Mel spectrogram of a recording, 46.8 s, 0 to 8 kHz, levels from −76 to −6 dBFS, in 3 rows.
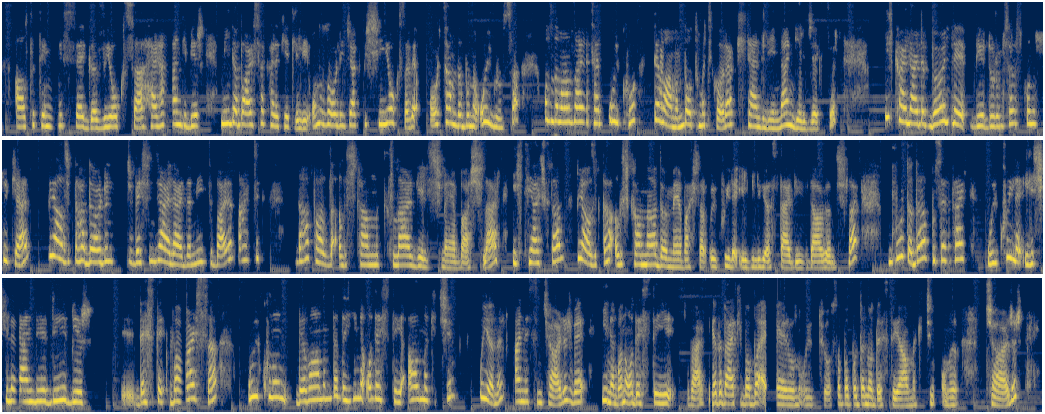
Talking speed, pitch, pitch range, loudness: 125 wpm, 245 Hz, 210-290 Hz, -15 LUFS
